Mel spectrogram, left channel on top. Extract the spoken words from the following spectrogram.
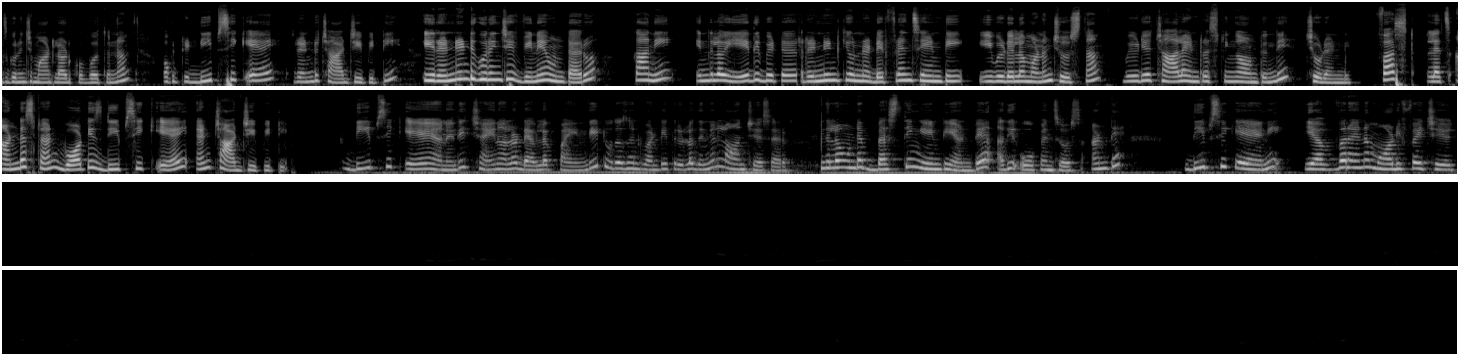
గురించి మాట్లాడుకోబోతున్నాం. ఒకటి డీప్‌సీక్ ఏఐ, 2 చాట్‌జీపీటీ. ఈ రెండింటి గురించి వినే ఉంటారు. కానీ ఇందులో ఏది బెటర్? రెండింటికి ఉన్న డిఫరెన్స్ ఏంటి? ఈ వీడియోలో మనం చూస్తాం. వీడియో చాలా ఇంట్రెస్టింగ్‌గా ఉంటుంది. చూడండి. First let's understand what is DeepSeek AI and ChatGPT. DeepSeek AI అనేది చైనాలో డెవలప్ అయింది. 2023లో దీన్ని లాంచ్ చేశారు. ఇందులో ఉండే బెస్ట్ థింగ్ ఏంటి అంటే అది ఓపెన్ సోర్స్. అంటే డీప్‌సీక్ ఏఐని ఎవరైనా మోడిఫై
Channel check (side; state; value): right; silent; 55 dB below the other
